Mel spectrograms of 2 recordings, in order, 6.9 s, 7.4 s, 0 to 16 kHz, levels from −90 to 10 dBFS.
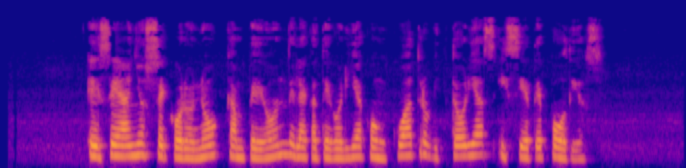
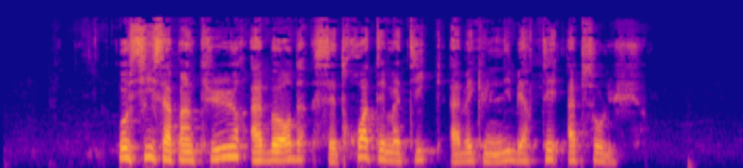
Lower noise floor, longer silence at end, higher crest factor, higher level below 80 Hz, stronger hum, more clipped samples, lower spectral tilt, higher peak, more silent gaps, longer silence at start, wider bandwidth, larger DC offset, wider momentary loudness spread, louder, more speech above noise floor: second, -61 dBFS vs -69 dBFS; second, 0.85 s vs 1.05 s; about the same, 20 dB vs 18 dB; second, -70 dBFS vs -56 dBFS; neither; neither; first, -6 dB/octave vs -4.5 dB/octave; second, -4 dBFS vs 0 dBFS; neither; second, 0.85 s vs 1.2 s; about the same, 11.5 kHz vs 11.5 kHz; neither; second, 9 LU vs 12 LU; second, -22 LUFS vs -17 LUFS; second, 40 dB vs 52 dB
